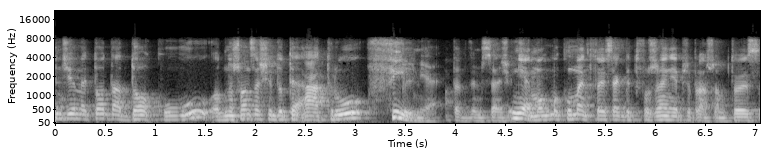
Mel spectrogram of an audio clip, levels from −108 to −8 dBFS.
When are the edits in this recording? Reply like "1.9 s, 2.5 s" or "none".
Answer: 3.9 s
